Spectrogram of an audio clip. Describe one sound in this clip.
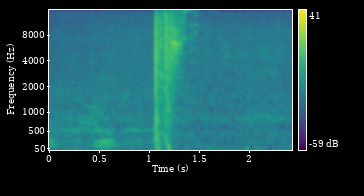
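A pistol fires a single sharp shot.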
